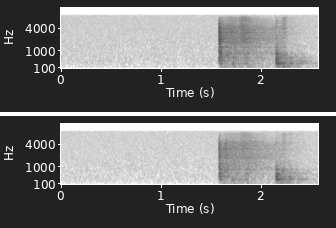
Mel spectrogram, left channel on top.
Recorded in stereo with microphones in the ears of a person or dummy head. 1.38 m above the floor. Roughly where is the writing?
Left.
